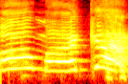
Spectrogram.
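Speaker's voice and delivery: high, wild, unrestrained yelling. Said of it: "You're yelling at it".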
